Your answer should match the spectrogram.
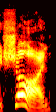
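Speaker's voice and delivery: high, loud skeptical objection; a hint of a doubting viewer; mock skeptic viewer. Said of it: "some of you might say".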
